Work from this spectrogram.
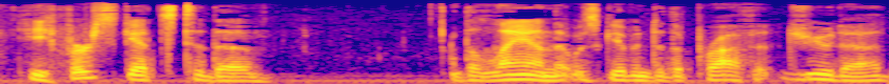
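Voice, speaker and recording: Gravelly husky guy rambling thru a bible passage, lowish voice, muffled lo-fi sound. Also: darkish tone. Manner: rambling, conversational, many ums and restarts. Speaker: podcast host teaching Bible passages. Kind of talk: informal daily Bible reflection. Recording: dull lo-fi recording.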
